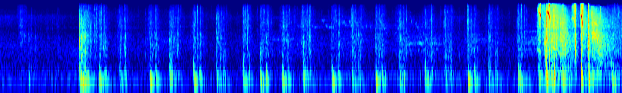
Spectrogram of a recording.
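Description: Footsteps run quickly over pavement.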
